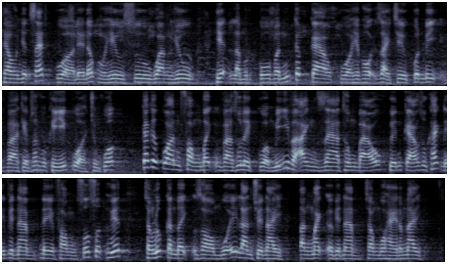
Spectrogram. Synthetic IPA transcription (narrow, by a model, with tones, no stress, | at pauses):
t̪ʰɛ˧wɲə̰˧˨nsɛ˦˥t̚ku˧˩əɗe˨˩ɗə˦˥wk͡p̚ho̰˧˨jɦi˧əwsu˧kwaː˧ŋzu˧ | hḭ˧˨ənlaː˨˩mo˨˩t̚ko˨˦və˨˦nkə˦˥p̚kaː˧wku˧˩əhi˨˩əp̚ho̰˧˨jzaː˧˩jt͡ɕɨ̰˧˩kwə˧nɓḭ˧˨vaː˨˩ki˧˩əmswaː˦˥t̚vṵ˧˨xi˨˦ku˧˩ət͡ɕʊ˧ŋ͡mku˦˥ək̚ | kaː˦˥kːəː˦˥kwaː˧nfɔ˨˩wŋ͡mɓə̰˧˨jŋ̟vaː˨˩zu˧lï˨˩k̟̚ʲku˧˩əmḭ˧˥vaː˨˩ʔa˧jŋ̟zaː˧t̪ʰə˧wŋ͡mɓaː˨˦wxwi˨˦ənkaː˨˦wzu˧xa˦˥jk̟̚ɗe˨˦nvi˨˩ət̚naː˧mɗe˨˩fɔ˨˩wŋ͡mso˦˥t̚swə˦˥t̚hwi˦˥ət̚ | t͡ɕɔ˧wŋ͡mlʊ˦˥k͡p̚ka˧nɓə̰˧˨ŋ̟zɔ˧mṵ˧˥əjlaː˧nt͡ɕwi˨˩ənːa˨˩jt̪a˧ŋma̰˧˨jŋ̟ʔəː˧˩vi˨˩ət̚naː˧mt͡ɕɔ˧wŋ͡mmu˨˩əɦɛ˨˩na˧mna˧j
